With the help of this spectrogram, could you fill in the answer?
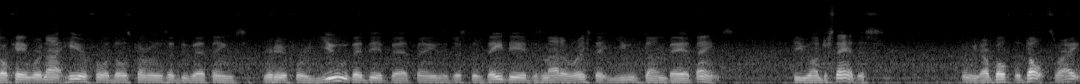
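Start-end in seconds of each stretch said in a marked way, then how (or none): none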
